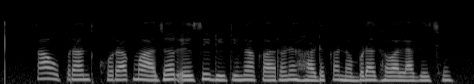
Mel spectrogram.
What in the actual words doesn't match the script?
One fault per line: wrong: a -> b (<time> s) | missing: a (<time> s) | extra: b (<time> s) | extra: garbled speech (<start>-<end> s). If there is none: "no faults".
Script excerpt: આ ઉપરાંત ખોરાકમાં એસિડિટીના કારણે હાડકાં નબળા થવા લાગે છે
extra: હાજર (1.5 s)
